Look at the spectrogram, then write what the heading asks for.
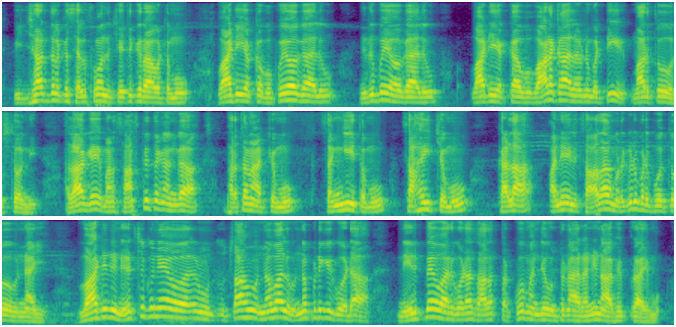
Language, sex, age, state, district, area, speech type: Telugu, male, 45-60, Andhra Pradesh, Krishna, rural, spontaneous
